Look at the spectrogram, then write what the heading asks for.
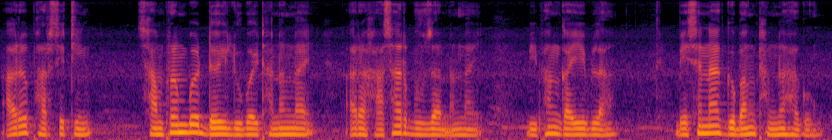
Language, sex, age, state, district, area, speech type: Bodo, male, 18-30, Assam, Chirang, urban, spontaneous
